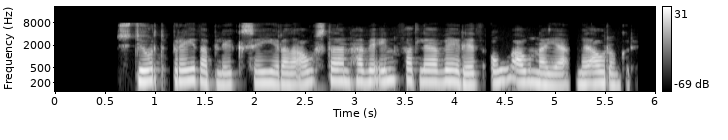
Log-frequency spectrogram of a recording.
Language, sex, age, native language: Icelandic, female, 20-29, Icelandic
